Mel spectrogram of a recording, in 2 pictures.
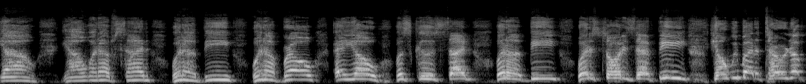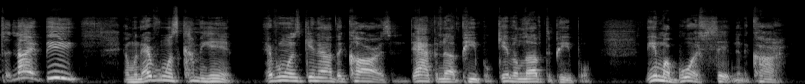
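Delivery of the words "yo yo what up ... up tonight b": very high, rowdy, drawn-out hype yelling. Retelling friends arriving at a meetup: imitating friends screaming greetings. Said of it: "everyone's screaming like".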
